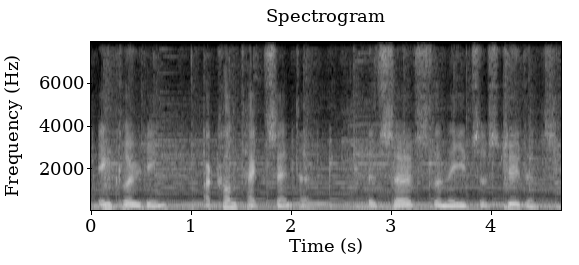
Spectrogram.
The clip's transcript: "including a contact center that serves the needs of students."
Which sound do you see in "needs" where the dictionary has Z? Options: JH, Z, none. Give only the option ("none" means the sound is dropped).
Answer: Z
